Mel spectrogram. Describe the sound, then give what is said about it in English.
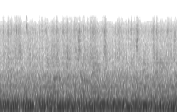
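A car drives along a rural road in County Limerick, Ireland, with a steady low engine and tyre rumble that holds at an even, moderate level throughout. “Around this corner comes another couple of cars against me, one with its headlights on, one without its headlights on.”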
